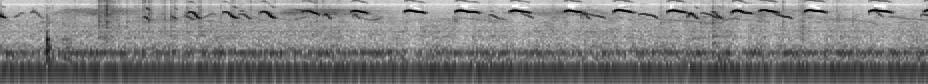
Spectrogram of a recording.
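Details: Several Serama chicks peep together at first, then one clear run of high, down-slurred cheeps follows at about four per second, backed by a low steady hum.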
